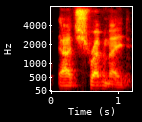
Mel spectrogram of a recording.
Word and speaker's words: Schravemade: Schravemade. Good morning to you all. Schravemade.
